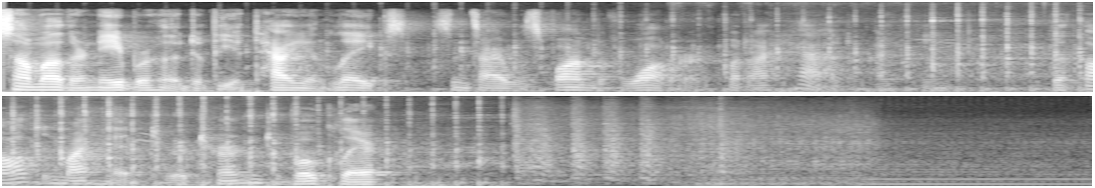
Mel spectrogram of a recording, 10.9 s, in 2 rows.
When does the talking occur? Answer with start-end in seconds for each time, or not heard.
0.0-7.3.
